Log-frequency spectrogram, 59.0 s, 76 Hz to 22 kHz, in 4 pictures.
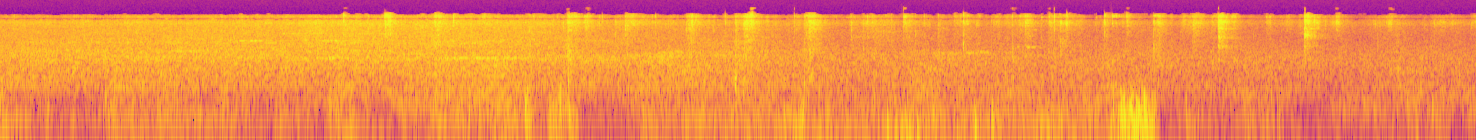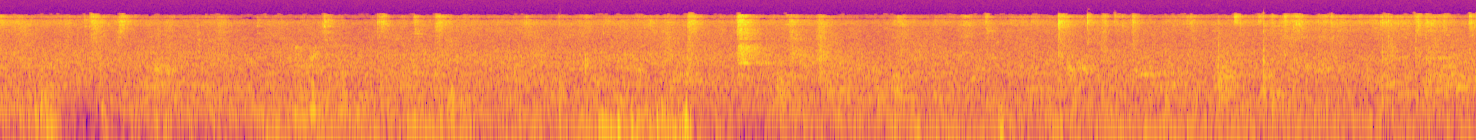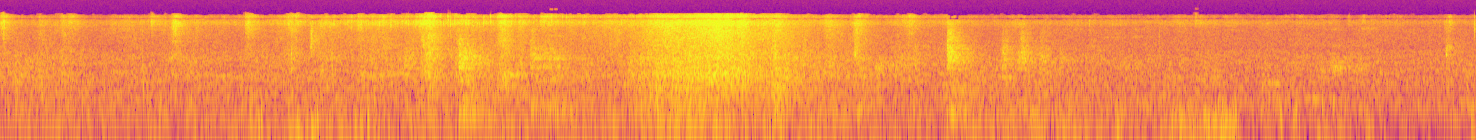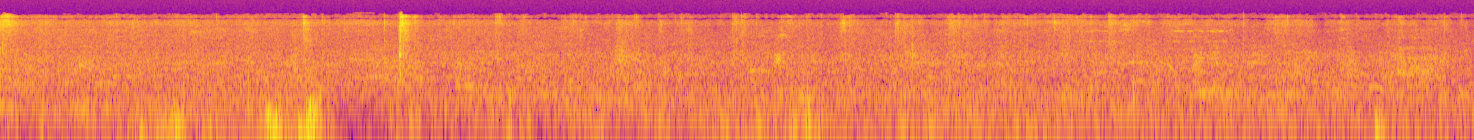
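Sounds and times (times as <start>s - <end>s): street rushing noise: 0.0s - 56.4s
footsteps on tiled pavement: 3.1s - 14.2s, 18.0s - 34.9s, 46.0s - 55.8s.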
